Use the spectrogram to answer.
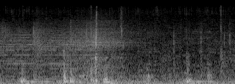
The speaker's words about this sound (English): Just walking in the rain.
